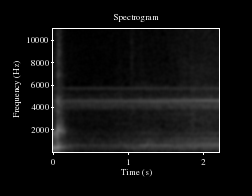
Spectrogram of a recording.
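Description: CNC servo motors holding position against torque applied by hand to a lead screw, so that the motors have to do some work: a faint, steady whine of several high tones, growing louder about a second in.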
